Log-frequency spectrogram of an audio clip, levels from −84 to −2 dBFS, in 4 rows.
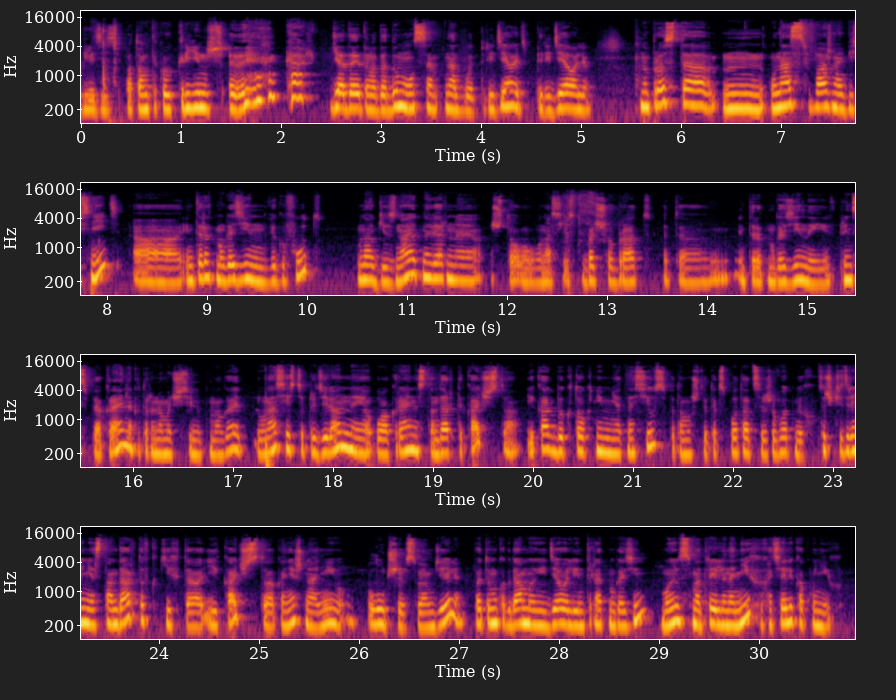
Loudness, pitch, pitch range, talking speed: -20 LUFS, 215 Hz, 200-235 Hz, 180 wpm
